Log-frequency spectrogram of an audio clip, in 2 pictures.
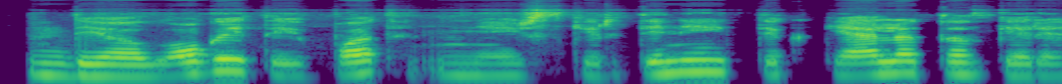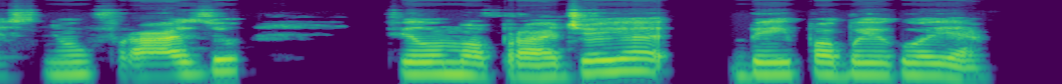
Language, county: Lithuanian, Klaipėda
